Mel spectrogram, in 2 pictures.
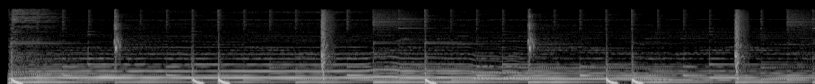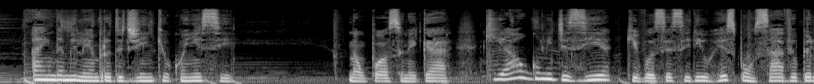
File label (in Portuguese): Namorados Com Declaração, F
